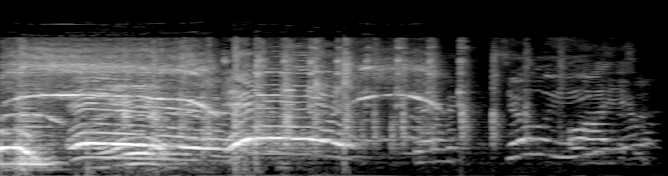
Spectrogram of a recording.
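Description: A man sings in a sustained, drawn-out voice close by.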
